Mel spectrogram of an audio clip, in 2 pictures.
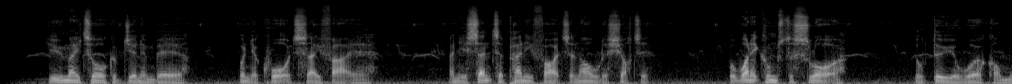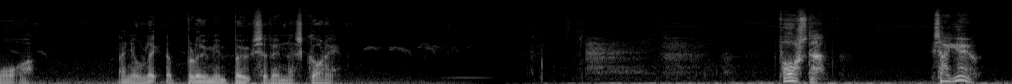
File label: Midlands; QSOH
